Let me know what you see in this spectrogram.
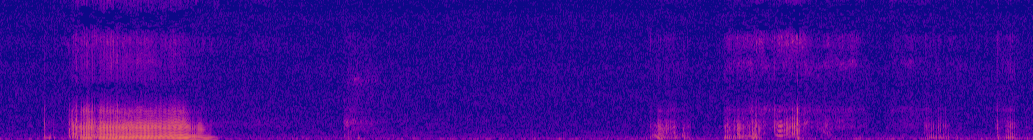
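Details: Remy snoring during REM sleep: one loud, rattling, buzzy breath followed by softer noisy breaths in a quiet room; snoring.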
